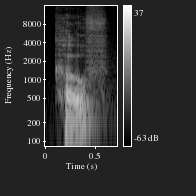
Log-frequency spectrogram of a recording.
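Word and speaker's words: ק: the ts in boots kof sounds like the k in king the kof and the cough sound alike sounds like the r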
